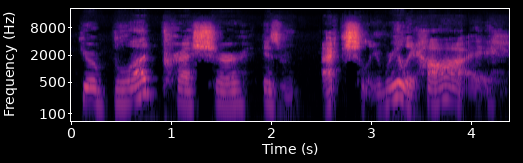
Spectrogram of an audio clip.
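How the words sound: The pitch falls at the end. The speaker sounds confident and sure. The speaker calls it right. "by going down at the end, you sound confident"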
